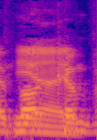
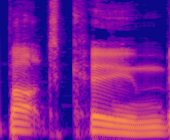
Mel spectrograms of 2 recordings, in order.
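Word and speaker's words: Butcombe: I know Buckham very well. – You don't pronounce it as coom when you're in the West Country.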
